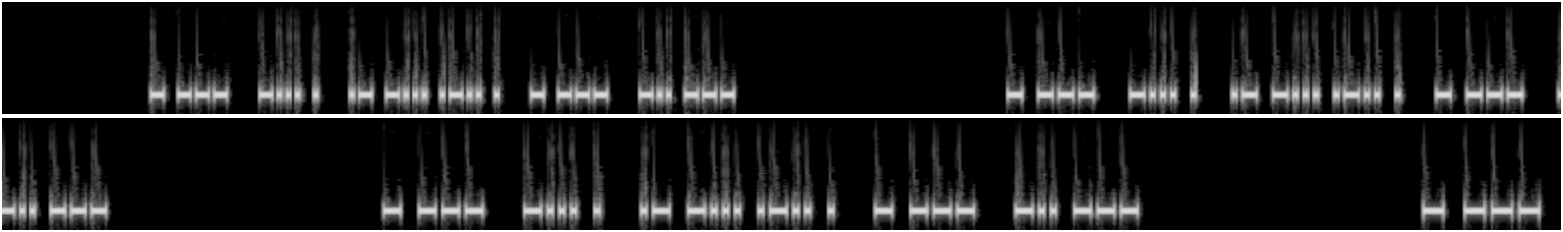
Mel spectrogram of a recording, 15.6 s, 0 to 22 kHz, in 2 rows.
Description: Morse code, heard as a keyed tone, about 45 wpm, 700 Hz. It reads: TO BE ABLE TO DO TO BE ABLE TO DO TO BE ABLE TO DO TO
